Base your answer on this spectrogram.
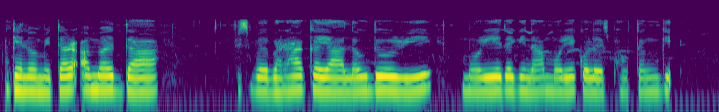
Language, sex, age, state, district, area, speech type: Manipuri, female, 18-30, Manipur, Tengnoupal, rural, spontaneous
